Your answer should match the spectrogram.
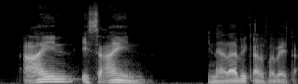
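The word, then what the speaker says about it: عين: Ain is Ain in Arabic alphabet. Ain is Ain, it is not A.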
